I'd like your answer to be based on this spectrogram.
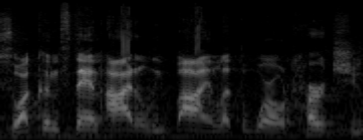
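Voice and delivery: normal talking voice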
